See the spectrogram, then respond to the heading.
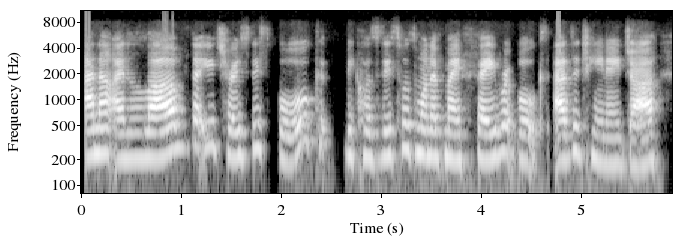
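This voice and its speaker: A woman's voice: mid-range voice, normal speed. Woman podcast host, slightly muffled sound. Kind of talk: podcast interview, warm book chat.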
